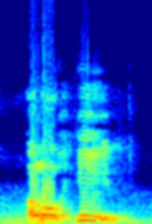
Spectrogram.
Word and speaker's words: Elohim: D here and so English speakers are going to say hello E now put the emphasis on the first syllable which is incorrect and they will give it a full vowel sound which is incorrect I will teach you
